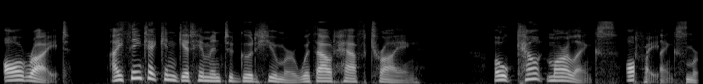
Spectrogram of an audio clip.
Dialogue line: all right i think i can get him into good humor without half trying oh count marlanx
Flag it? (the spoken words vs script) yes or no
yes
